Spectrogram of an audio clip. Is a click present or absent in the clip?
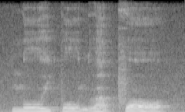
absent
